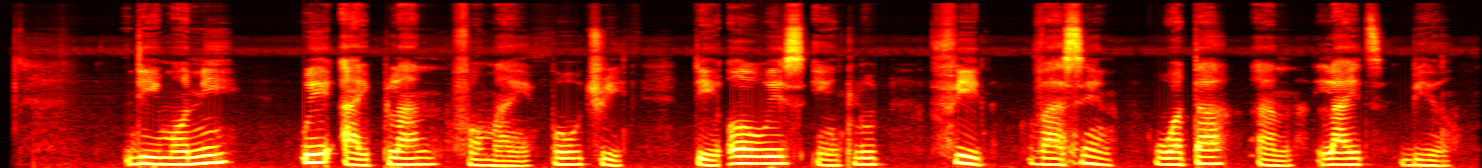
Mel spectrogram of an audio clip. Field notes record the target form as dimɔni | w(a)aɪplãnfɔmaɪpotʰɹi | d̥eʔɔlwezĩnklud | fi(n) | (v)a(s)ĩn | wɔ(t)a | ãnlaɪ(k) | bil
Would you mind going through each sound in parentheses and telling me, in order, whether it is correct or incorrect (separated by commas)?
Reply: incorrect, incorrect, correct, correct, correct, incorrect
